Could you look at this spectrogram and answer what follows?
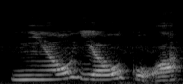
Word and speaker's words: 牛油果: So 牛油果, when you pronounce it, as I've just said, it's like a pouting sound.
